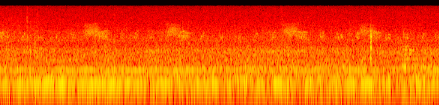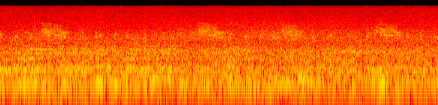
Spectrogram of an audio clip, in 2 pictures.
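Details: Leafcutter bees building nest chambers in old holes of a brick wall; a low, humming buzz runs unbroken through the whole recording, with faint high chirps recurring about every second in the background.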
